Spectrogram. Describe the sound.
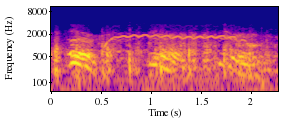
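A horse neighs in one long, wavering whinny that holds a high, trembling pitch for over a second, loud over a man's voice as he tries to calm and slow the animal.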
